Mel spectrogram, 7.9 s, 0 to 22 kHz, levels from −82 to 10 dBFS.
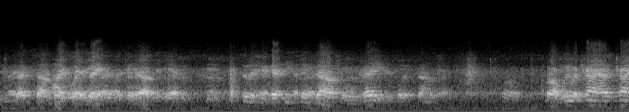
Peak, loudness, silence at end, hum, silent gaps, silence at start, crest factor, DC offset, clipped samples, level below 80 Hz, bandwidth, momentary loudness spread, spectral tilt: -2 dBFS; -17 LUFS; 0 s; none; none; 0 s; 16 dB; 0.1%; under 0.1%; -64 dBFS; 5.6 kHz; 17 LU; -6 dB/octave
